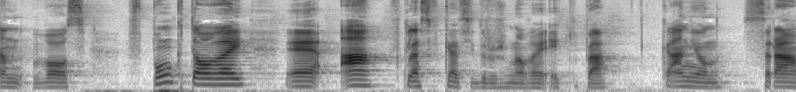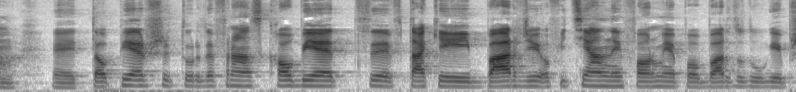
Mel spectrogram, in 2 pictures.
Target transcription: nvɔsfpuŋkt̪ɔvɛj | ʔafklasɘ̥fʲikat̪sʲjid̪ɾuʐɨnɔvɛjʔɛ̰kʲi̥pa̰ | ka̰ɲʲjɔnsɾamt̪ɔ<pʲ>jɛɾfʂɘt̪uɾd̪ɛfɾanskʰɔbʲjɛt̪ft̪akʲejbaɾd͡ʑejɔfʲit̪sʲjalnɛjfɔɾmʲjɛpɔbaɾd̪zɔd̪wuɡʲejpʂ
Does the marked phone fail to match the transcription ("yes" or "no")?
no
